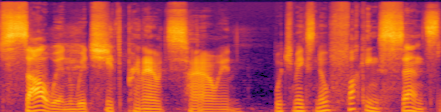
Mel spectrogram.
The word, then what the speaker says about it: Samhain: even in this movie, is Samhain, but it's pronounced Samhain, which makes no fucking sense.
